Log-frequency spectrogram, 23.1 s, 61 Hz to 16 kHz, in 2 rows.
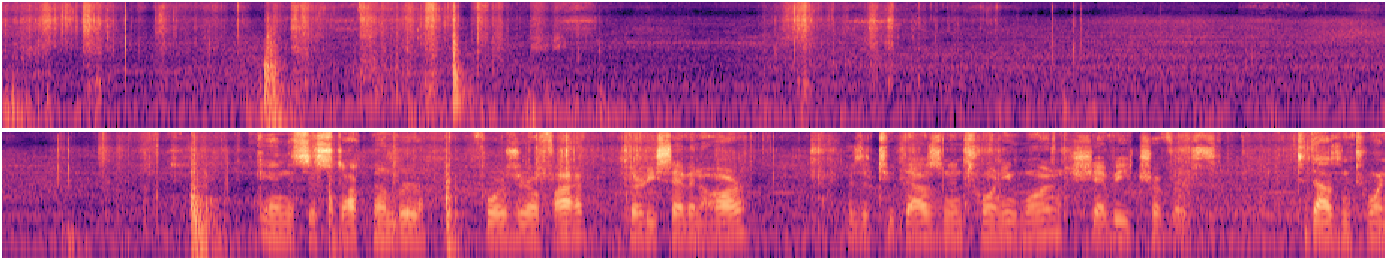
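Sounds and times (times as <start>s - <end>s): low hum: 0.0s - 23.0s
sharp thumps and knocks: 12.7s - 13.6s, 14.2s - 15.6s.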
